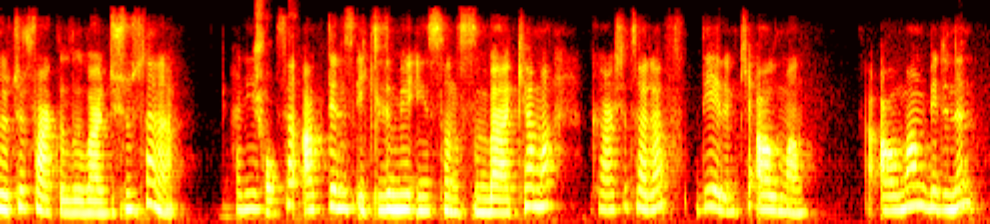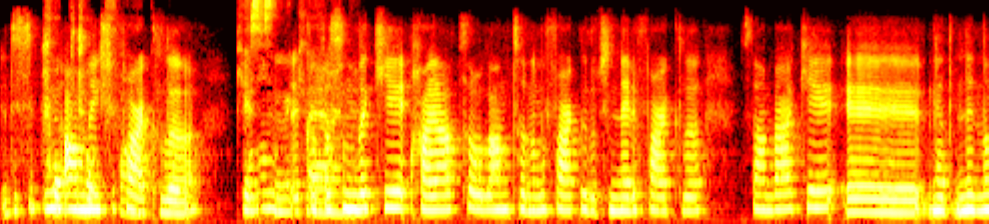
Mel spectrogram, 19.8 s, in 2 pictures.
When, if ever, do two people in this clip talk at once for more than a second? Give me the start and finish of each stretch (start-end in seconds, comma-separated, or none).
10.3-11.7, 12.3-13.6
